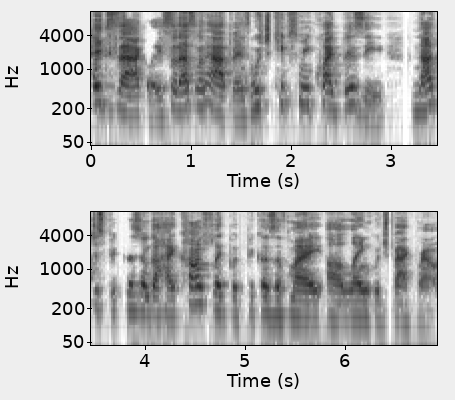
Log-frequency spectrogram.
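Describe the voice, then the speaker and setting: Very wide pitch swings run through a woman's somewhat breathy voice, pitched fairly low and delivered at a moderate pace. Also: hardly any pauses. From Queens, New York. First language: French and Haitian Creole. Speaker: family mediator. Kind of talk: interview.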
